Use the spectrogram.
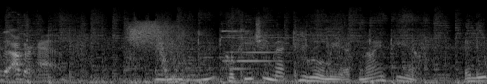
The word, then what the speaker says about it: Kirumi: wrong this whole time kirumi I've been saying kirami kurumi oh my Lord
